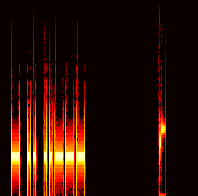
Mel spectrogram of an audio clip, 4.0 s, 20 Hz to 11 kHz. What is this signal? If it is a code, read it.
Morse code, heard as a keyed tone, about 22 wpm, 700 Hz. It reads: TI2
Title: Callsign Prefixes for Top 100 DXCC - 22wpm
